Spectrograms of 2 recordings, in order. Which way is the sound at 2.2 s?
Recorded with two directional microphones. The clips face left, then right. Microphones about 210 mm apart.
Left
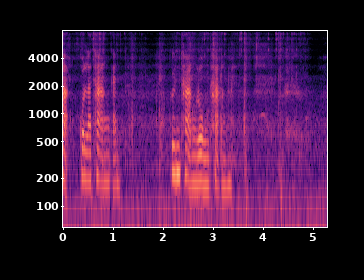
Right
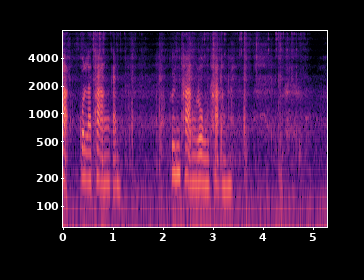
20° left (ahead or behind).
